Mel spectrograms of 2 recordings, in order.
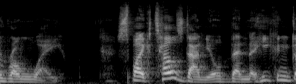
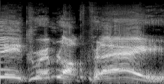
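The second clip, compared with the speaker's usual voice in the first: very high, loud shout, belted out; 11 semitones higher, 12 dB louder than usual. Quoting a character's line from the episode: Grimlock voice. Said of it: "no more Grimlock voice for you".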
